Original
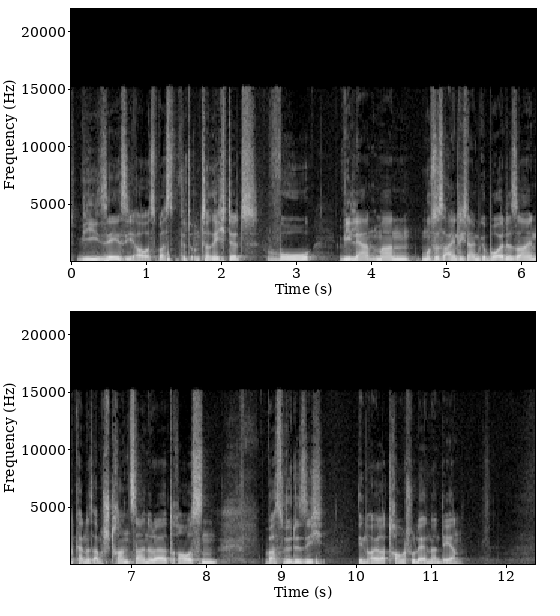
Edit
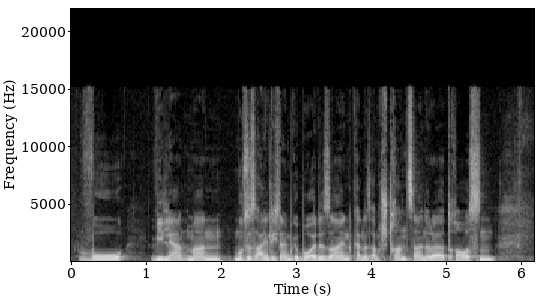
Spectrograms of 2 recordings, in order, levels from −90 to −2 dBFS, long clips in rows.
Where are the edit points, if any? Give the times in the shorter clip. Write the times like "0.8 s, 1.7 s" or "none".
none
